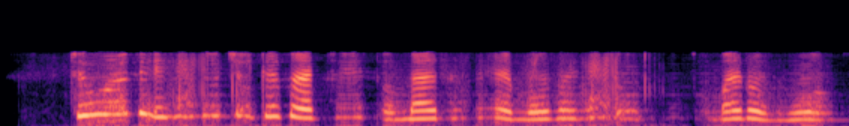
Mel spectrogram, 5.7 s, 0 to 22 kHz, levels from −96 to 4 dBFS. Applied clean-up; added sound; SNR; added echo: neural separator model SepFormer WHAMR!.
